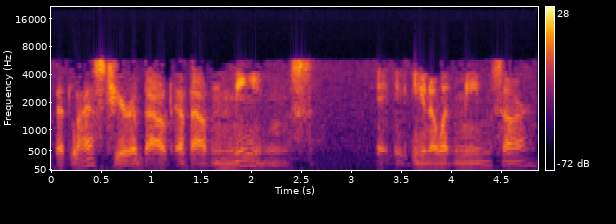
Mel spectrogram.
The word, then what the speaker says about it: meme: last year about about memes you know what memes are memes are the smallest units of a concept and they're like genes the word is deliberately constructed to rhyme with gene and so when i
